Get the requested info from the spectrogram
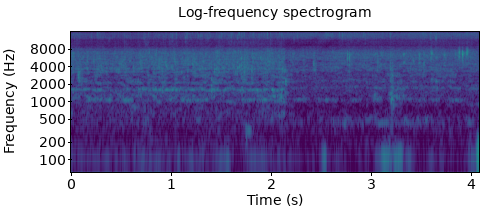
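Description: Sliced onions sizzling in hot ghee in a steel pot as they fry toward golden brown: a steady hiss that thins a little about halfway through.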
